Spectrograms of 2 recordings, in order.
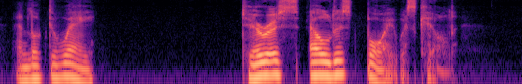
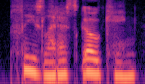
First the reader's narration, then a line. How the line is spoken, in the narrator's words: she murmured to my father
